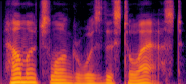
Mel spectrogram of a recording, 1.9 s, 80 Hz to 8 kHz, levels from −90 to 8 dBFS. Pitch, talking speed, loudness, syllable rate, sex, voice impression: 115 Hz, 225 wpm, -17 LUFS, 4.8 syllables/s, male, masculine, middle-aged, slightly relaxed, powerful, hard, slightly muffled, raspy, cool, calm, mature, friendly, wild, lively, slightly kind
